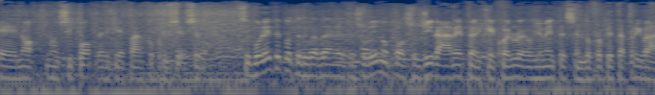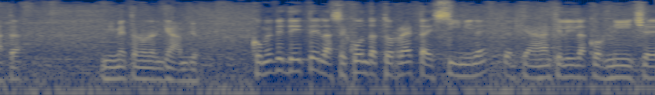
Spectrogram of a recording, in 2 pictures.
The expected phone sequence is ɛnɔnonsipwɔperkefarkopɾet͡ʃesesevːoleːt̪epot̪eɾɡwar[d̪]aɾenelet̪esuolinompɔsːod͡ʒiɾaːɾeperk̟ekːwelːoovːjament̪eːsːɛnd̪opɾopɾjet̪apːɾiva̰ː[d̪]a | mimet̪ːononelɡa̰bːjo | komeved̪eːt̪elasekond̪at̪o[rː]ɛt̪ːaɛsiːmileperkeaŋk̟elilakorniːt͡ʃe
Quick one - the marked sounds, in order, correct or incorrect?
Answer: correct, incorrect, correct

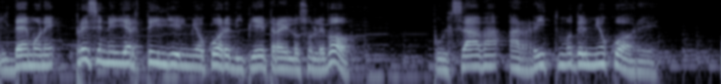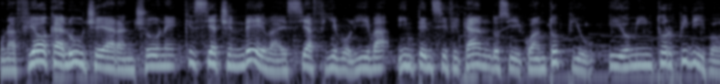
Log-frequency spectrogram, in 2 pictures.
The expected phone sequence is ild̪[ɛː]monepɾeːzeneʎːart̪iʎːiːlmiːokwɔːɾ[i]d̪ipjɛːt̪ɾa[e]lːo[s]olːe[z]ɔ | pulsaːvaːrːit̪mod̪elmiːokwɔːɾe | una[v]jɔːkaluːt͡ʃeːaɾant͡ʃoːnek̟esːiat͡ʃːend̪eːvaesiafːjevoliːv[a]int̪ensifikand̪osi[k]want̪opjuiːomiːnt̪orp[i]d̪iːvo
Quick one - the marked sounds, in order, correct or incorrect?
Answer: correct, incorrect, correct, correct, incorrect, incorrect, correct, correct, correct

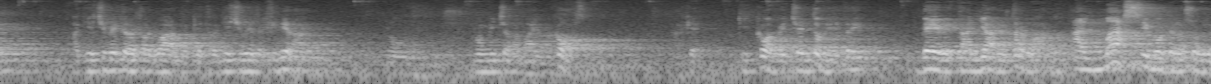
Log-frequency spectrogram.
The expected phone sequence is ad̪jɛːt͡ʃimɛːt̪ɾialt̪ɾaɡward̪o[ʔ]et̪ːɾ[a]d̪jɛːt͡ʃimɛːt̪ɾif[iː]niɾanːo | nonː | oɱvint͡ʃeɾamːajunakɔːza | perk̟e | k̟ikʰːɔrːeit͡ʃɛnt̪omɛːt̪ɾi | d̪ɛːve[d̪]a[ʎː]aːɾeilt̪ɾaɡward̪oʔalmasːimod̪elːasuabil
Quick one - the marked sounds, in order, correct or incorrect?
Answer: incorrect, correct, incorrect, incorrect, correct

